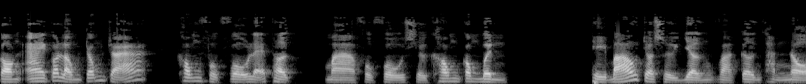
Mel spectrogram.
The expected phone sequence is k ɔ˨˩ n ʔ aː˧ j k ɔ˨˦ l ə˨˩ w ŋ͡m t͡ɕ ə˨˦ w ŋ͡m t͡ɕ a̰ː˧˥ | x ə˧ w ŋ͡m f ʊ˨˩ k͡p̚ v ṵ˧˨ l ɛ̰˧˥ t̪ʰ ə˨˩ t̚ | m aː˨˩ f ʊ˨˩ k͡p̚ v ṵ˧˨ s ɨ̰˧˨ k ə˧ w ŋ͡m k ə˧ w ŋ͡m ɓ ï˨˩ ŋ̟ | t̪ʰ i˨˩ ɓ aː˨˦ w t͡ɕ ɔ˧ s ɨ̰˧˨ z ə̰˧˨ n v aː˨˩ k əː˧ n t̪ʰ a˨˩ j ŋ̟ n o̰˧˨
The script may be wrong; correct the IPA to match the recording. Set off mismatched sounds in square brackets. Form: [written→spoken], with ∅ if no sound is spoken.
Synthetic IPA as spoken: k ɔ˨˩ n ʔ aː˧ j k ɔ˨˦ l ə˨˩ w ŋ͡m t͡ɕ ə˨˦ w ŋ͡m t͡ɕ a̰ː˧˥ | x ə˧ w ŋ͡m f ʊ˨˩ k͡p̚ v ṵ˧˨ l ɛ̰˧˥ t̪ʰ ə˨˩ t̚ | m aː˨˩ f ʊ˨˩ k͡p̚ v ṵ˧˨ s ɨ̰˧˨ [k→x] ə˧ w ŋ͡m k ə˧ w ŋ͡m ɓ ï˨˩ ŋ̟ | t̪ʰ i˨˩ ɓ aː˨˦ w t͡ɕ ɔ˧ s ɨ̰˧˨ z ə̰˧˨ n v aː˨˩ k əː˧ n t̪ʰ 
